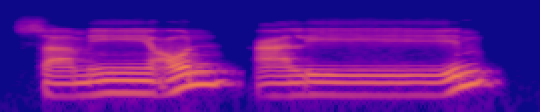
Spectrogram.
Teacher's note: dhomah tanwin bertemu dengan huruf Ain bacaan izhar dibaca jelas tetapi karena bertemu dengan huruf terakhir yang dibaca sukun karena waqof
